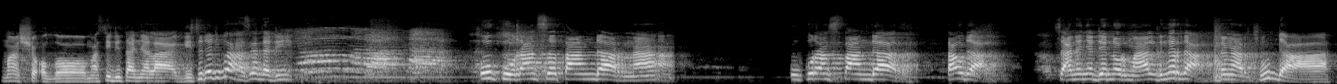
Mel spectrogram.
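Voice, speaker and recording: A male teacher giving a classroom lesson, lively and teasing, quizzing his students and mimicking their questions. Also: high-pitched, moderate pace, dull audio. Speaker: religious studies teacher. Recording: echoey classroom with faint noise.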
